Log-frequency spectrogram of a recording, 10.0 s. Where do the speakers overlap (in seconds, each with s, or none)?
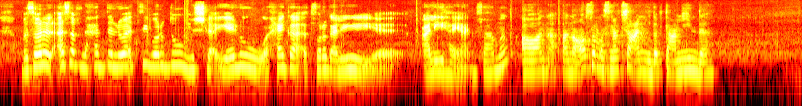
none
